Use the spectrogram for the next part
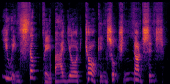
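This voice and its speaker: A proud, touchy mouse speaking severely in a high, thin voice, as a man reads it. It snaps with clipped dignity and lively rises and falls. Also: slow pace, creaky, full character voice. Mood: indignant. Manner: severe, sharp.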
